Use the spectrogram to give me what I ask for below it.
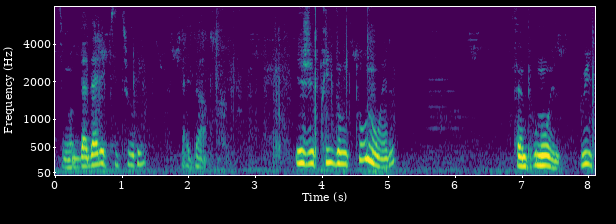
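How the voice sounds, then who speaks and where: Woman, casual crafting haul, slow and hesitant, very dark mellow tone, faint outdoor noise. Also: on the low side. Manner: chatty, hesitant, many fillers. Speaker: crafting vlogger. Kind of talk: casual show-and-tell haul. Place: outdoors in sunshine.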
